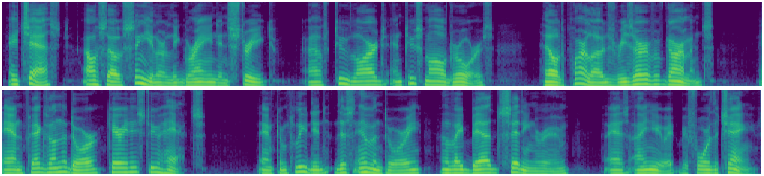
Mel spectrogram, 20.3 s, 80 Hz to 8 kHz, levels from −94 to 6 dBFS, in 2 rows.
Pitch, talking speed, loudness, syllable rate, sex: 130 Hz, 130 wpm, -17 LUFS, 4.0 syllables/s, male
